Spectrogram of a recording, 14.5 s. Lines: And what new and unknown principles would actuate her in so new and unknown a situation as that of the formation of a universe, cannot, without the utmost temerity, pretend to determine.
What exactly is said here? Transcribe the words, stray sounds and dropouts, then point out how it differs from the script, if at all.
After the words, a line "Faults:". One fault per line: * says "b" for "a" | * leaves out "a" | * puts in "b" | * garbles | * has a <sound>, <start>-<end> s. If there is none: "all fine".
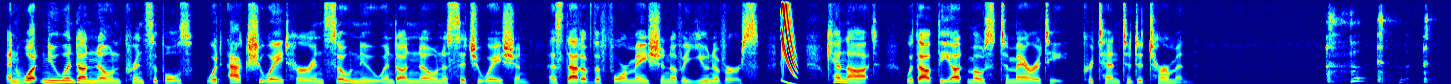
And what new and unknown principles would actuate her in so new and unknown a situation as that of the formation of a universe, cannot, without the utmost temerity, pretend to determine.
Faults:
* has a chirp, 7.8-8.0 s
* has a cough, 13.2-14.4 s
